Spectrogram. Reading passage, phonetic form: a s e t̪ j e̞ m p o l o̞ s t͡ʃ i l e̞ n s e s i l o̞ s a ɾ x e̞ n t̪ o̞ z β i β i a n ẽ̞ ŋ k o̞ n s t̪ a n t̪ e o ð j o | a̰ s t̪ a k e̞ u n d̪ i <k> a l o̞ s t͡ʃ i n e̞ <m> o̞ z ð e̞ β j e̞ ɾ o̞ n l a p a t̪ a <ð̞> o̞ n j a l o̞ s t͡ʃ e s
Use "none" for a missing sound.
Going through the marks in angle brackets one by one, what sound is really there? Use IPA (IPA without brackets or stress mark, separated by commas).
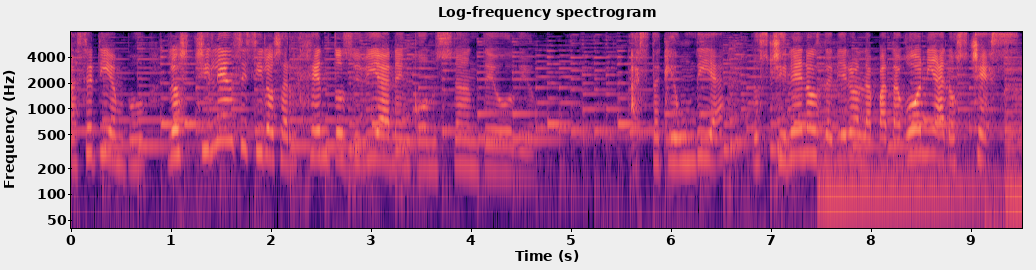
none, n, ɣ̞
